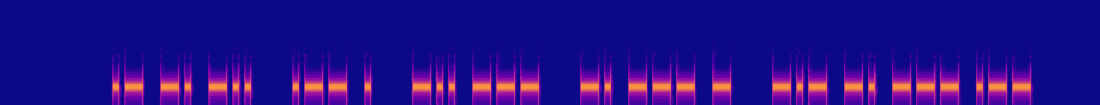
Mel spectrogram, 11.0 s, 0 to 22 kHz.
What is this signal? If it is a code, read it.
Morse code, heard as a keyed tone, about 20 wpm, 700 Hz. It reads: AND WE DO NOT KNOW
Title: Sets of 5 Words Encore 20wpm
